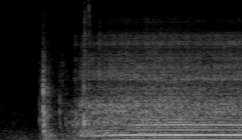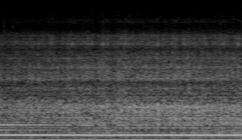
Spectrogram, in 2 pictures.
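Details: Bionaire ceramic heater tower fan after switch-on: spins up to a steady low hum with a droning buzz and fast flutter; fan motor sounds abnormal, cause unknown.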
